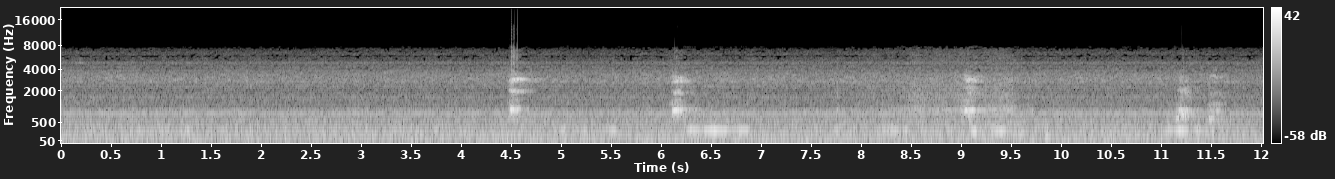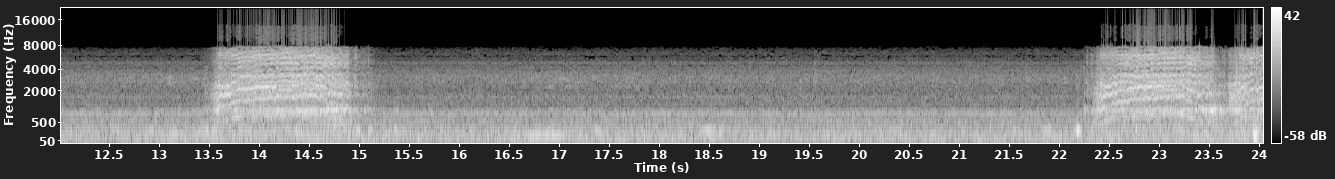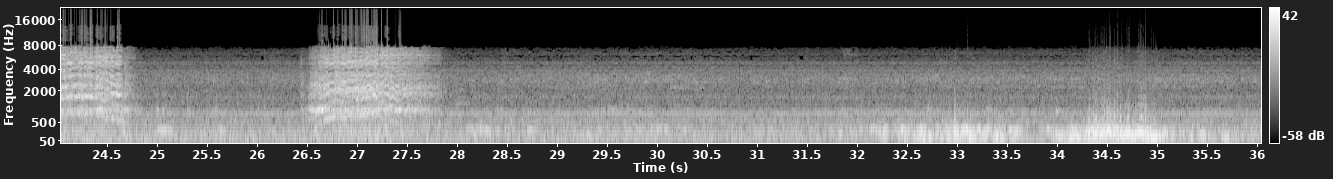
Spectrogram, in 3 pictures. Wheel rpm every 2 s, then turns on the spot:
0, 0, 0, 0, 10, 0, 30, 80, 0, 0, 0, 100, 50, 70, 0, 0, 0, 0.
8-10 14-16 24-28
